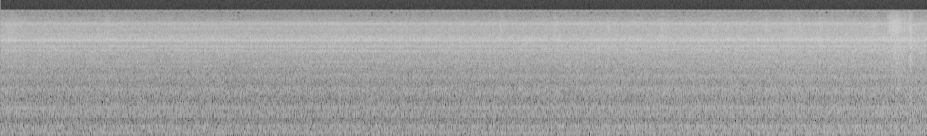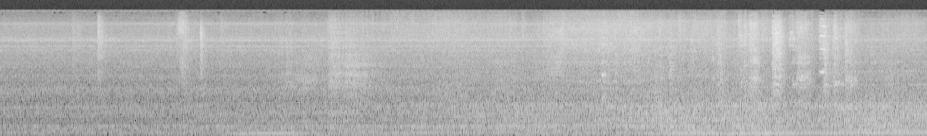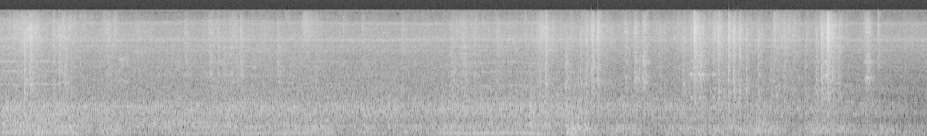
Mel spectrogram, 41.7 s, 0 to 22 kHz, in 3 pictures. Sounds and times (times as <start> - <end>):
Bus: 0.0 - 41.7.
